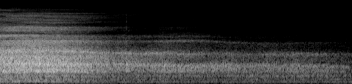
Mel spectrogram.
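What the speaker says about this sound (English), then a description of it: "Big breath in. Out of the mouth." A big breath exhaled out of the mouth during a yoga session, a long breathy sigh that starts strong and gradually fades over a few seconds, close and alone.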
